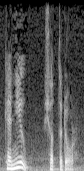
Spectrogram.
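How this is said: It is asked in a nice, polite way.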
